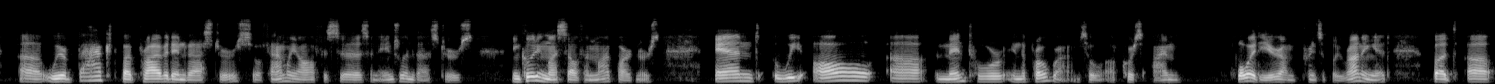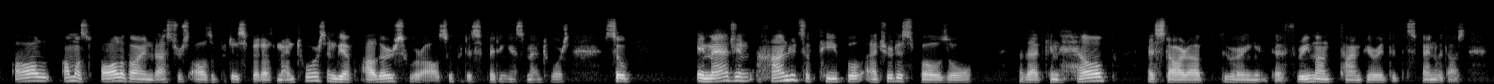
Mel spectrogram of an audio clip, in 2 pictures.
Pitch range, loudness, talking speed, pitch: 110-155 Hz, -20 LUFS, 160 wpm, 130 Hz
